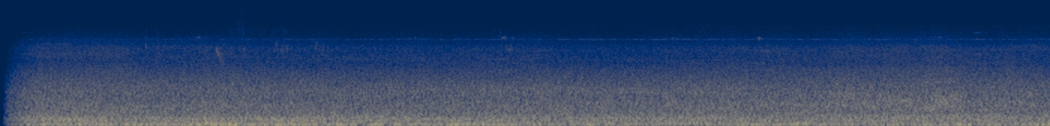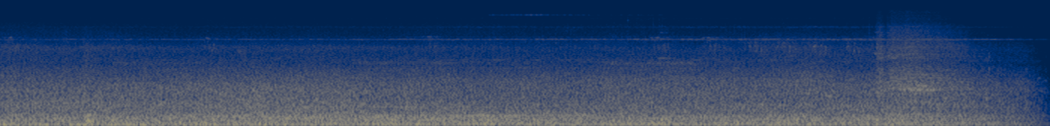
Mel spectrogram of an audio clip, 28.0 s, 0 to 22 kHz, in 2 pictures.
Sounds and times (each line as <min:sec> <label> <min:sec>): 0:00.1 TRAFFIC 0:28.0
